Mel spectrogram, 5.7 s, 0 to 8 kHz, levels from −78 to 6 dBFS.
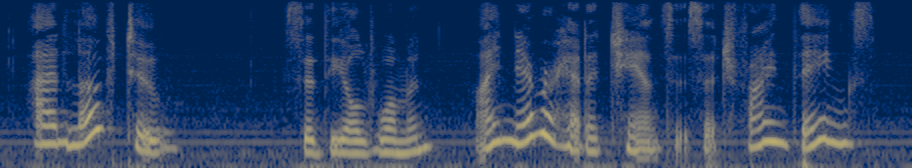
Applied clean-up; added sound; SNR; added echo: none; none; none; none.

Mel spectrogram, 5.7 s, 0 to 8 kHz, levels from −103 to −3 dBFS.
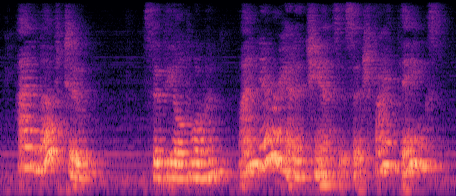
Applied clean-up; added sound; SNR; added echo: none; none; none; reverberation time 0.6 s.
